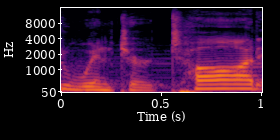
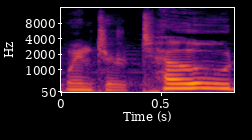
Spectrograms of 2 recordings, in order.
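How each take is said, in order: First: The last syllable has a short o and ends in d. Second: The last syllable has a long o and ends in d. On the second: "I've heard it called Winter Toad"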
